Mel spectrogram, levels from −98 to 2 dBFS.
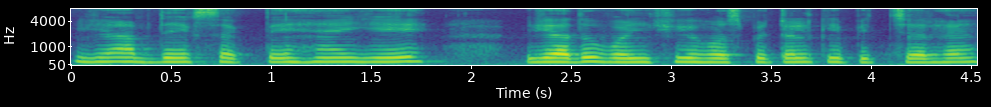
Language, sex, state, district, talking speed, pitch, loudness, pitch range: Hindi, female, Haryana, Charkhi Dadri, 160 wpm, 210 Hz, -15 LUFS, 205-215 Hz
